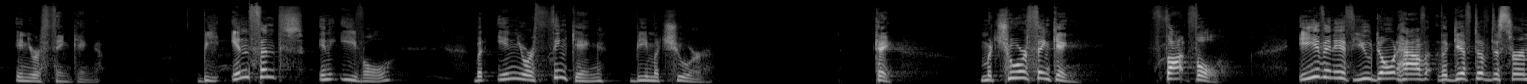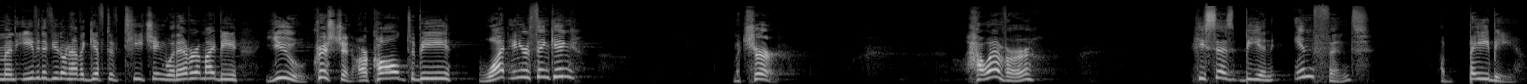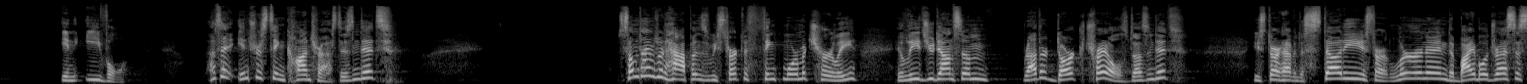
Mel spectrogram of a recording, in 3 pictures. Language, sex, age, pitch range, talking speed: English, male, 30-49, 215-275 Hz, 125 wpm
